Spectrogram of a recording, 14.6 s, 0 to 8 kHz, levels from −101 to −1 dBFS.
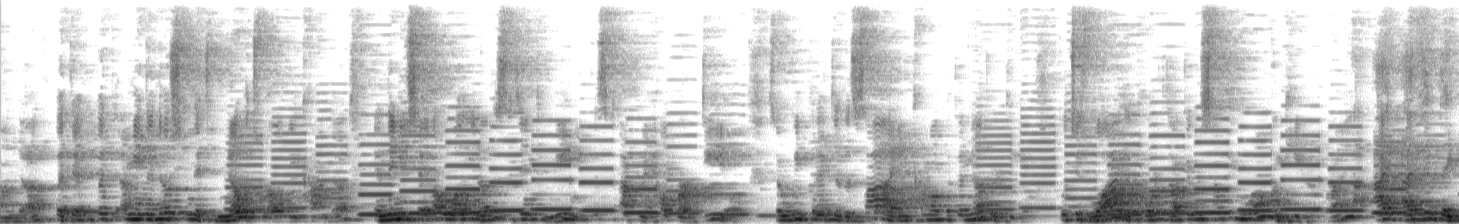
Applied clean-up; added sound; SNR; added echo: classical method WPE with log-MMSE.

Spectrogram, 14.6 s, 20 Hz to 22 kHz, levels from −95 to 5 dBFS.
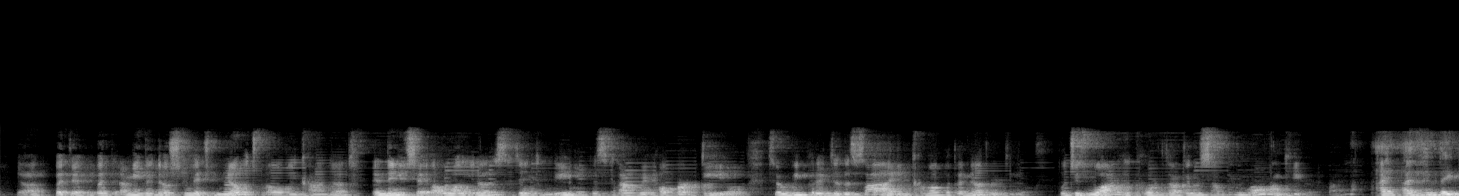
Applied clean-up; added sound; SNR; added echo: neural mask model DeepFilterNet 3.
